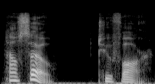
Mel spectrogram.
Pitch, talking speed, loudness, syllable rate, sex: 130 Hz, 115 wpm, -19 LUFS, 3.5 syllables/s, male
